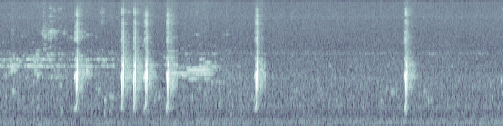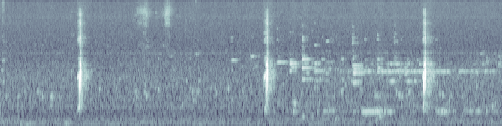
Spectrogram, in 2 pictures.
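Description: Sharp game clicks sound now and then.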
